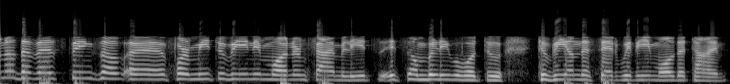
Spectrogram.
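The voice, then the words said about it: Strong natural foreign accent. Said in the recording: “your accent is not put on. It's the same on talk shows as it is on the show ... my accent worse and worse with time”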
